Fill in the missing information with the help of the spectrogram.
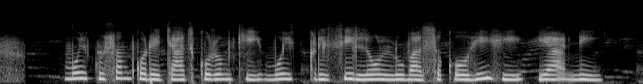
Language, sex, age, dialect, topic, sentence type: Magahi, male, 18-24, Northeastern/Surjapuri, banking, question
